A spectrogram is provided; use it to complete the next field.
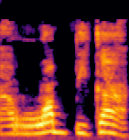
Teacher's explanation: Okay, dekat ba ada tasydid, jadi kita kena tekan ataupun jud. Dan ra sini ra tafkhim tebal, rabbika.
